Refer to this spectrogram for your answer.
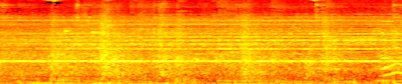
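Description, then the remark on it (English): Steady, loud rumble of a subway car in motion at night, with a constant high whine running throughout and a brief rising squeal near the end. No one speaks. “One night, they run into each other on the subway and have a moment of vague recognition and small talk.”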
